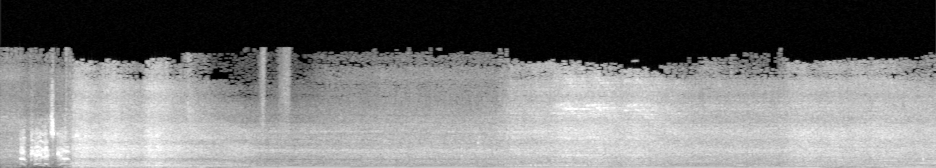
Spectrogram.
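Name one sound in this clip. A racing car engine starts and idles with a steady hum.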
